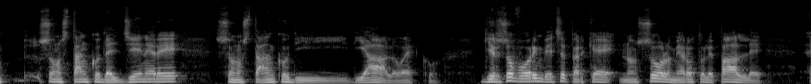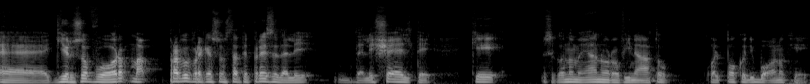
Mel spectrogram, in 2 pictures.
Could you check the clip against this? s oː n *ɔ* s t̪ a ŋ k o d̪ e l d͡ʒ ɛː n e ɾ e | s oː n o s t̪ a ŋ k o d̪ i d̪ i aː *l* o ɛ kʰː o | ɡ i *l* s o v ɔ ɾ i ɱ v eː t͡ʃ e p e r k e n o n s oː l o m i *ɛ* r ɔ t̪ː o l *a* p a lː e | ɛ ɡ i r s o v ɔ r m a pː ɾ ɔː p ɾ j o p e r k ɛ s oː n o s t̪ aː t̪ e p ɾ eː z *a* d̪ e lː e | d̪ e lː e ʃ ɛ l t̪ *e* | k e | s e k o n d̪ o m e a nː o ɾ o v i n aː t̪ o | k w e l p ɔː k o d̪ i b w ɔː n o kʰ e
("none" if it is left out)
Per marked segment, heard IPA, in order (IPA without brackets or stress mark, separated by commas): o, l, r, a, e, e, e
